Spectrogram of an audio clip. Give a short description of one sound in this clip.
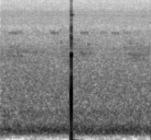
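A putter taps a golf ball with a sharp click.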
